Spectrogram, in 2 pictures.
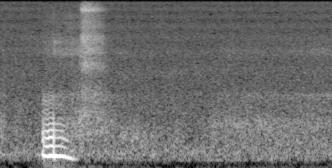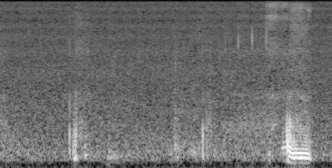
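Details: Sleeping pug snoring: two short snorting, whistling snores a few seconds apart in a quiet room.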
